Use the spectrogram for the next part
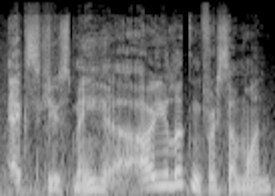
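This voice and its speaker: A man's voice: on the high side, huge pitch swings, brisk, fairly bright tone, slight background noise, exaggerated voice. An actor voicing a polite, apologetic male theater staff member in a game cutscene.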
